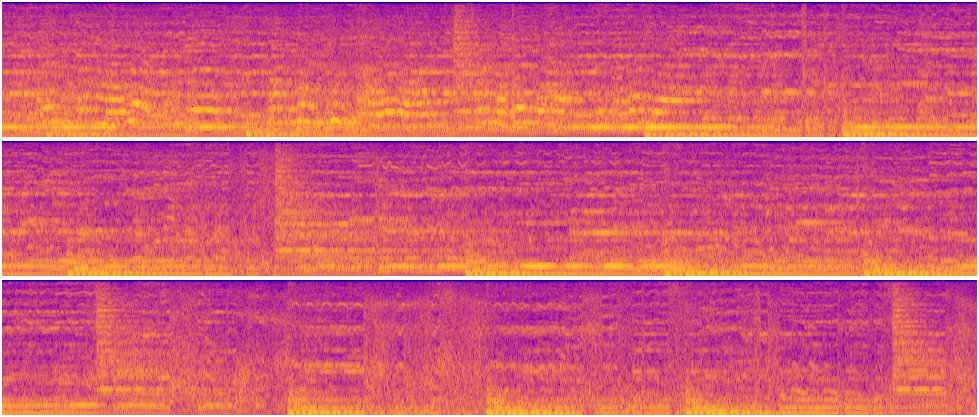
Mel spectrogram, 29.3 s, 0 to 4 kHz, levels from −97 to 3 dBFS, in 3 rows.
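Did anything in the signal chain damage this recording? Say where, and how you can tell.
Yes. The damage is at the call-processing stage, on the sending side, heard through a call path limited to about 4 kHz, which fits G.711 at 64 kbps.

Sound chopped by the voice detector appears at 8.0–8.4 s, 11.74–12.48 s, 21.18–24.34 s and from 25.3 s to the end. The sound keeps breaking, and parts of it are replaced by comfort noise, with about 1.8 s replaced in the 21.18 s stretch. The likely cause is a voice detector switching transmission on and off repeatedly.

Sound dropped by the voice detector occurs as single short gaps at 13.48–13.52 s and 18.3 s. Each is one hand-over to comfort noise, not a flicker. Unlike packet loss, there are no clicks or smeared concealment, which likely means the detector briefly judged the sound to be background.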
